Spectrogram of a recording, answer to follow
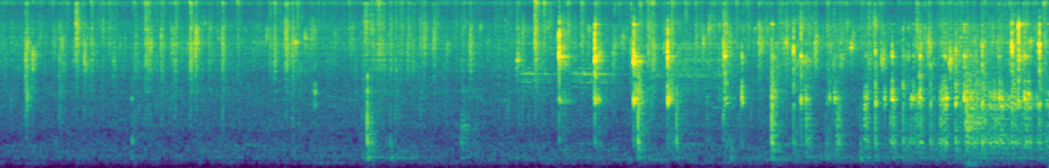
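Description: Metal pestle stirring and knocking inside a small metal mortar, working ground spices and liquid into a wet paste, with sharp clicks that come faster and louder in the second half. A steady sizzle of frying oil runs underneath.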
